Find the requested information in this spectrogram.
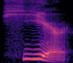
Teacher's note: It's an H sound, then a high E. He, and then you shift to the R.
